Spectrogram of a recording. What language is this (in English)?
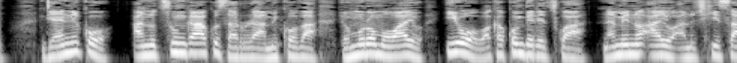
Shona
